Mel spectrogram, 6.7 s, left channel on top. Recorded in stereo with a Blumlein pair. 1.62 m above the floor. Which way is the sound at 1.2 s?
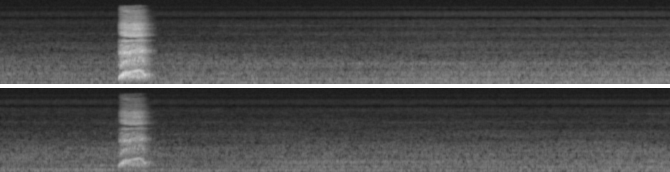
30° left.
